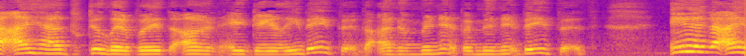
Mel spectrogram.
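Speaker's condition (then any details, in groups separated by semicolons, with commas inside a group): Cerebral palsy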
